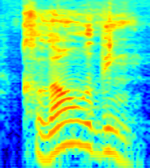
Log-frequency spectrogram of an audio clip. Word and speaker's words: clothing: 이때의 th 발음은 번데기 발음이 아니라 돼지꼬리 발음으로서 the 라고 발음을 하시면 됩니다. 번데기 발음 th가 번데기 발음일 때는 무성음으로서 발음을 하실 때 성대의 울림 없이 발음을 하시고요. th가 돼지꼬리 발음일 때 이번 단어처럼 돼지꼬리 발음일 때는 유성음이기 때문에 성대의 울림을 하시면서 발음을 하시면 되겠습니다. 그래서 clothing, clothing 이라고 발음하시면 되겠고요.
